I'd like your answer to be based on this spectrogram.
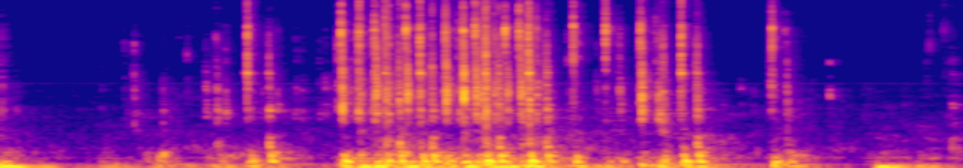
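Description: Rapid keystrokes on a computer keyboard, fairly close and clear, starting sparse, then a dense burst of fast typing that slows into scattered clicks and a final short flurry; no talking.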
